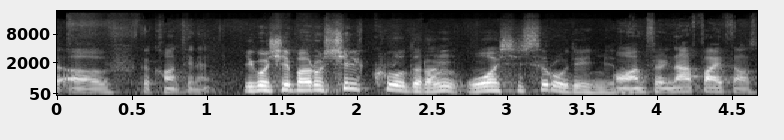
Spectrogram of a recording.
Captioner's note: speaking in Korean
